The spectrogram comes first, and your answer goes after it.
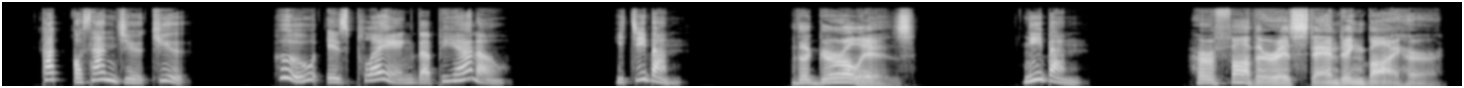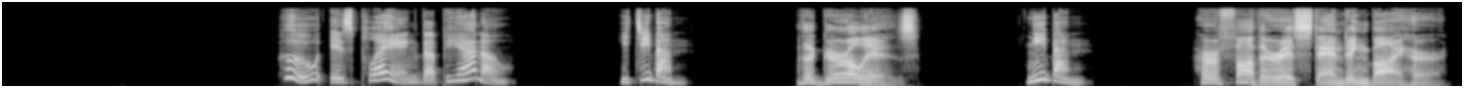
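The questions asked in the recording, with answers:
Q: Who is playing the piano?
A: 1: The girl is.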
